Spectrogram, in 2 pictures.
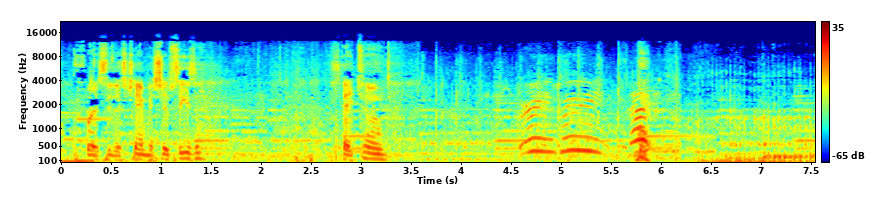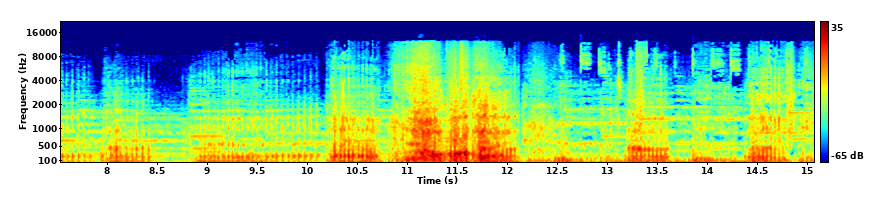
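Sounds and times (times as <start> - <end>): music: 0.0 - 15.0
big cat roar: 6.0 - 15.0.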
